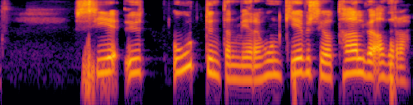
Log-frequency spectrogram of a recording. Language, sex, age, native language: Icelandic, female, 40-49, Icelandic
